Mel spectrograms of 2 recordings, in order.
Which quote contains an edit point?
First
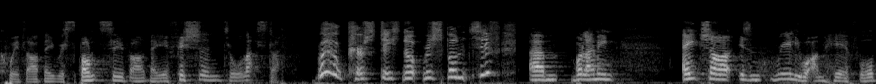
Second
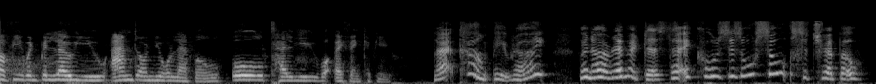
first; 1 cut; at 5.2 s

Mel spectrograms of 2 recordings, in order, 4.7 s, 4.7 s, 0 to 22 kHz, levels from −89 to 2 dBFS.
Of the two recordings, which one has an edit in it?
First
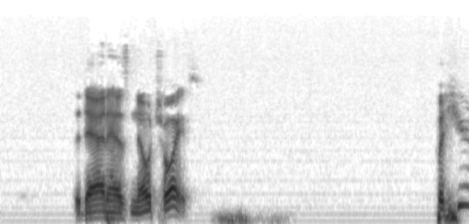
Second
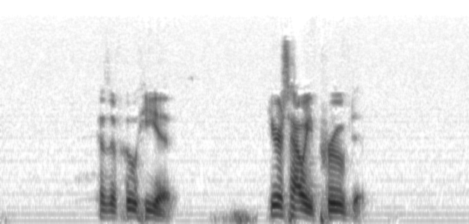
second; 1 cut; at 2.6 s

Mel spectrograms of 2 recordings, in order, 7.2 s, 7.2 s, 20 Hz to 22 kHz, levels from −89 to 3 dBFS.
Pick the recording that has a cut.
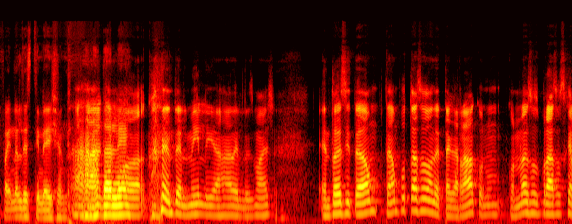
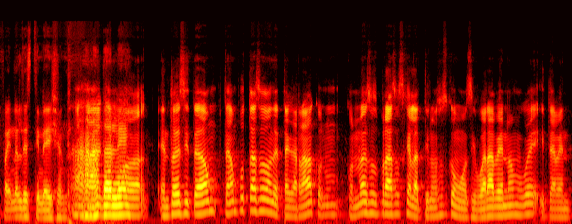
second; 1 cut; at 1.8 s

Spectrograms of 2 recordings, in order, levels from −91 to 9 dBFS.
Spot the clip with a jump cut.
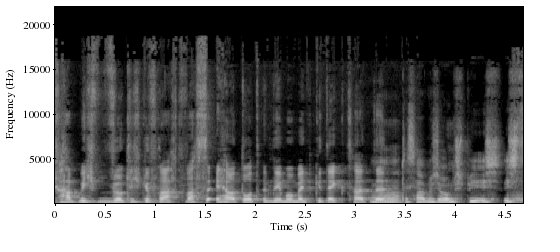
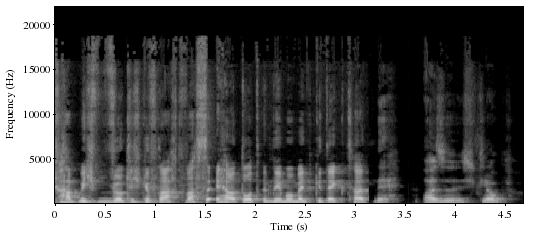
second; 1 cut; at 3.1 s

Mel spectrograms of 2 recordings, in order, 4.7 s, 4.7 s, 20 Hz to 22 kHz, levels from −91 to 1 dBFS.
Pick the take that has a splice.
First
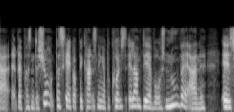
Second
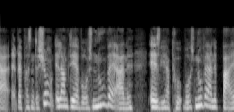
second; 2 cuts; at 1.1 s, 3.2 s

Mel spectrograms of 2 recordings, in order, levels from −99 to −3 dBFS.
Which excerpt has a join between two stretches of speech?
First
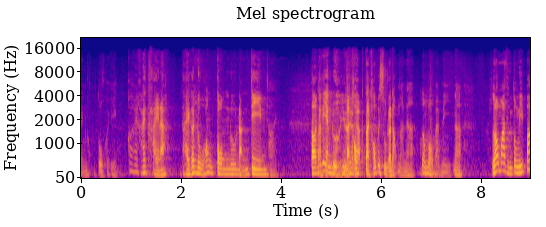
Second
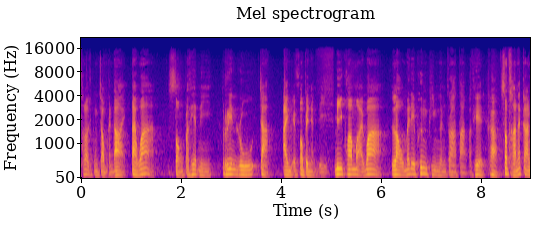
second; 2 cuts; at 1.0 s, 5.0 s

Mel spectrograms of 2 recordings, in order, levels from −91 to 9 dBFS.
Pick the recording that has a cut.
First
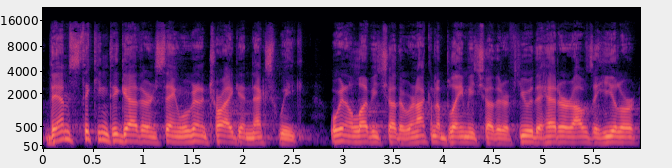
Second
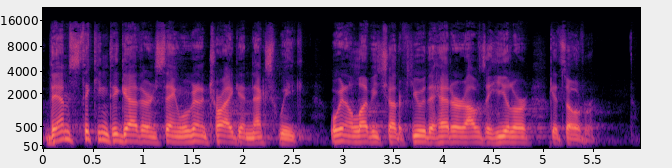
second; 2 cuts; at 3.6 s, 5.1 s

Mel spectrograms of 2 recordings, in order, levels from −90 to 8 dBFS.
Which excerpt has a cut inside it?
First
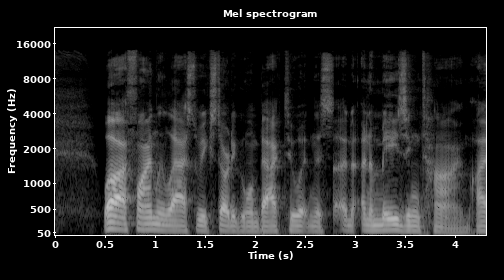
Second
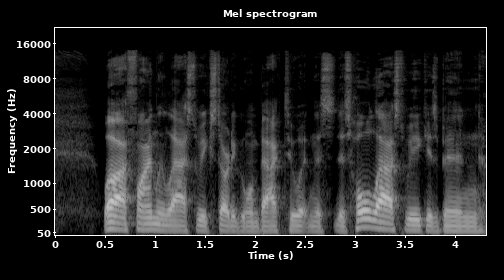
first; 1 cut; at 2.8 s

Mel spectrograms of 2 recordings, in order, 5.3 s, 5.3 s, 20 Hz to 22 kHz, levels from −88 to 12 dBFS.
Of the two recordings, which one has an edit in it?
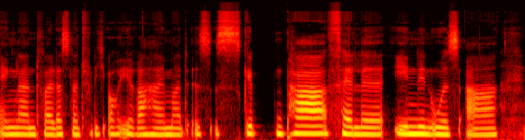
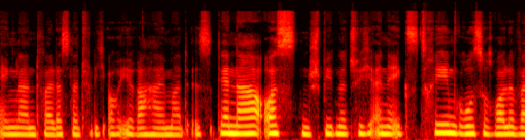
second; 1 cut; at 2.1 s

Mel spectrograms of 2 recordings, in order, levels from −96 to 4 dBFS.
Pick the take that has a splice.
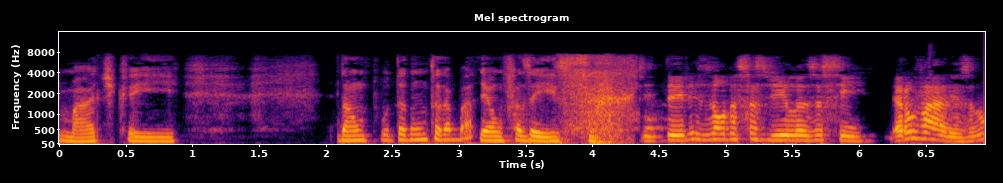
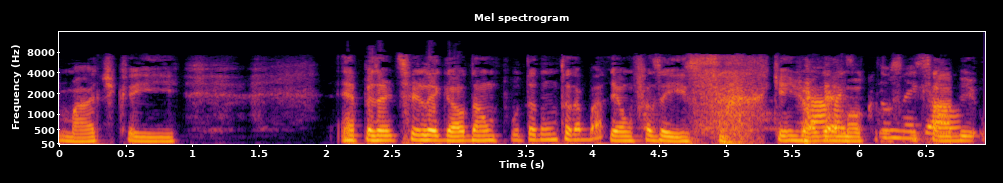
first; 2 cuts; at 2.1 s, 4.4 s

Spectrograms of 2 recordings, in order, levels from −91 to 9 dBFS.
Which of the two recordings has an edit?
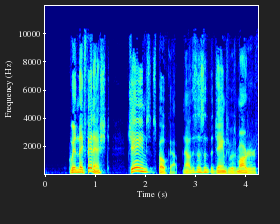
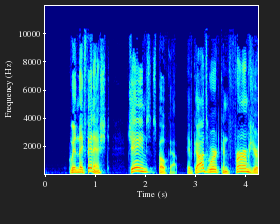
second; 1 cut; at 2.7 s

